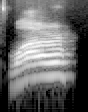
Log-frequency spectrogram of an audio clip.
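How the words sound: It is said in an American accent. "American English water"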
